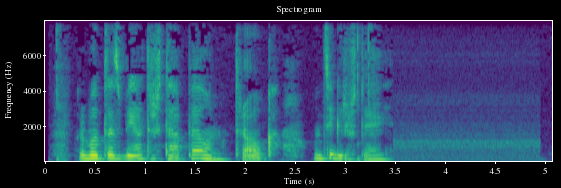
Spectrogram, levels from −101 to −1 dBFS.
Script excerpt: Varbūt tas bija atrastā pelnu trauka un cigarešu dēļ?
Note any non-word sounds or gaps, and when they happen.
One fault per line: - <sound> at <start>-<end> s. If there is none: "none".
none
